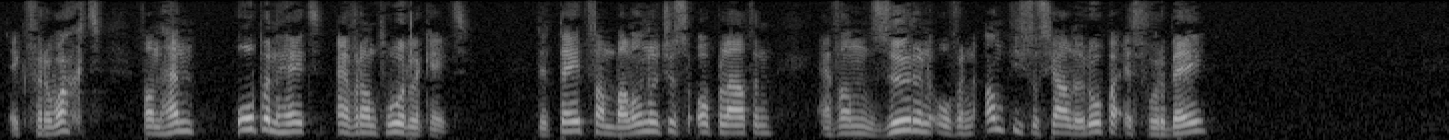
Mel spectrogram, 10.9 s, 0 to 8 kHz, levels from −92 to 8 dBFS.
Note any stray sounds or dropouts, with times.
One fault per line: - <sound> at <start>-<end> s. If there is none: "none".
none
